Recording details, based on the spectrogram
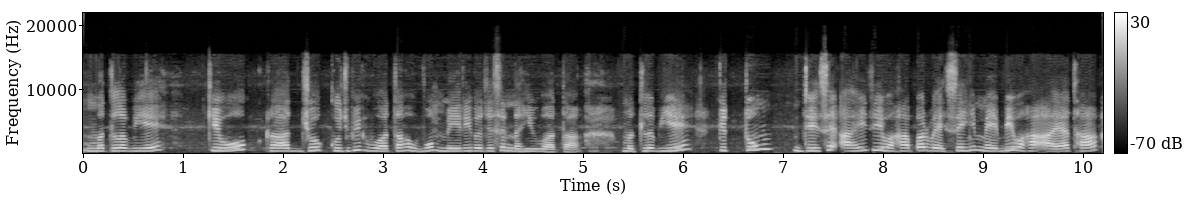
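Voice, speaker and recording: Using a put-on character voice, a woman talks at a moderate pace and extremely high pitch, with ordinary pitch variation and very even loudness. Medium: read story.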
